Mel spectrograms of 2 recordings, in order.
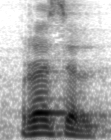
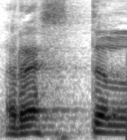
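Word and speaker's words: wrestle: okay ಆಮೇಲೆ ಇಲ್ಲಿ ನೋಡಿ ರೆಸೆಲ್ ರೆಸಲ್ ರೆಸ್ಟಲ್ ಅಂತ ಹೇಳಲ್ಲ ರೆಸಲ್ ವಿಸಿಲ್ ವಿಸಿಲ್ ಹೊಡಿತೀವಲ್ಲ ವಿಸಿಲ್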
